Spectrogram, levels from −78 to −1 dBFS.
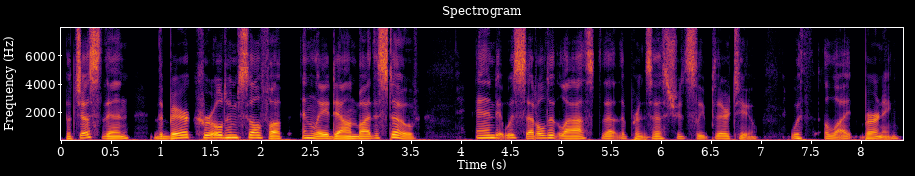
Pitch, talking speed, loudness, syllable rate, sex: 140 Hz, 220 wpm, -18 LUFS, 5.4 syllables/s, male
